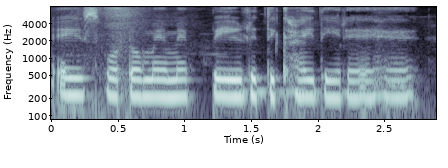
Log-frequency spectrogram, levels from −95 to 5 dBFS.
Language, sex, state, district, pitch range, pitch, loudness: Hindi, female, Assam, Kamrup Metropolitan, 210-220 Hz, 210 Hz, -14 LUFS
